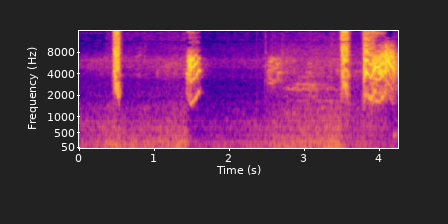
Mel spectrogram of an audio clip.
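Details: Calls of a female variable seedeater meant to excite a male: a few sharp, high chirps, one sweeping downward, ending in a longer, louder, buzzy high note.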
